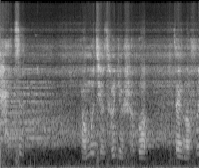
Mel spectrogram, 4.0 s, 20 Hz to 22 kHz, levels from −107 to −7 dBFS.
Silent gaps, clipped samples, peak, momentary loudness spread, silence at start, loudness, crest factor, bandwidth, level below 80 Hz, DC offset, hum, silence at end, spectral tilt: none; under 0.1%; -6 dBFS; 19 LU; 0 s; -28 LUFS; 26 dB; over 20 kHz; -72 dBFS; under 0.1%; none; 0 s; 4.5 dB/octave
